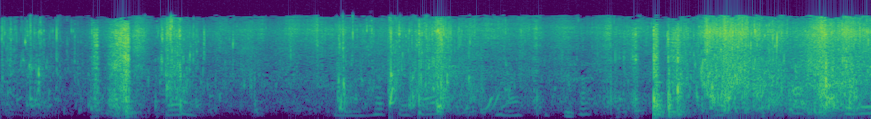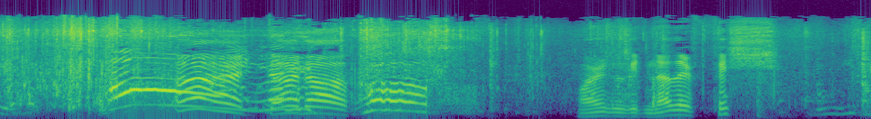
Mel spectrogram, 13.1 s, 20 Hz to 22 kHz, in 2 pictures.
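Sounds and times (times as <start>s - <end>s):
sharp splashes: 0.0s - 4.0s, 4.9s - 8.3s
water sloshing against boat: 0.0s - 8.1s.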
